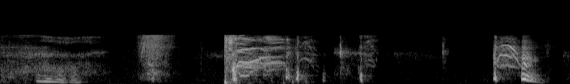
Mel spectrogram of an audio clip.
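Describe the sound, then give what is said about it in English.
Coughing from someone with the flu, caught on an open microphone: a series of harsh, throaty bursts with a wheezy edge, separated by short pauses. “sorry, I couldn't mute my mic fast enough as I cough. So you guys got to enjoy that.”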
